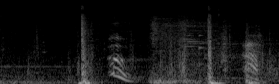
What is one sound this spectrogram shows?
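A man groans in pain as he is struck down.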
